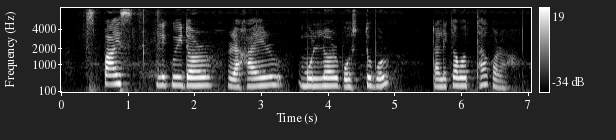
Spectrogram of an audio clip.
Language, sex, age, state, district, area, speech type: Assamese, female, 30-45, Assam, Nagaon, rural, read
